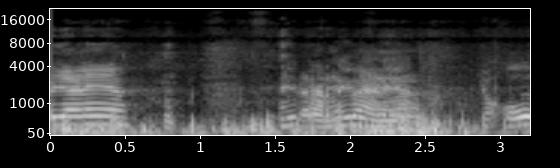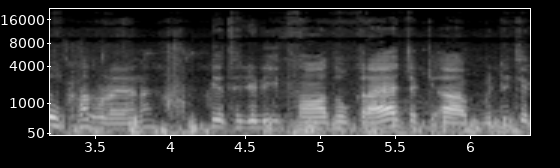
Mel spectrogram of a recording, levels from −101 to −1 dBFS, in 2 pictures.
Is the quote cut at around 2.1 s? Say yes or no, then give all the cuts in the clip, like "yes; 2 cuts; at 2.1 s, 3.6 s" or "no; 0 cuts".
no; 1 cut; at 4.2 s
